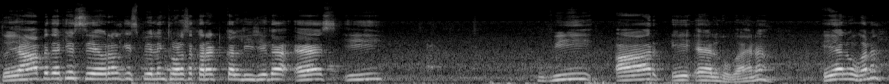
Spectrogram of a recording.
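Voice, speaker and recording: Over slight background noise, a mid-range voice moves a little slowly through an English lesson taught in Hindi. The teacher patiently spells each word letter by letter, says it again, explains its meaning and keeps checking in with "theek hai."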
